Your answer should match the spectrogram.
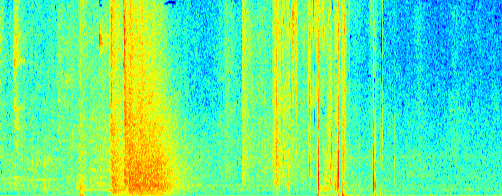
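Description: Body-worn camera jostled as its wearer walks through a doorway: a click, then a loud rustle lasting about a second, then a quick run of sharp clicks and knocks, fading to faint room noise.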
